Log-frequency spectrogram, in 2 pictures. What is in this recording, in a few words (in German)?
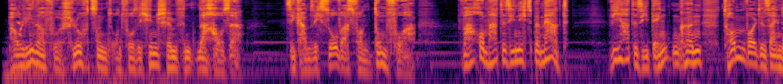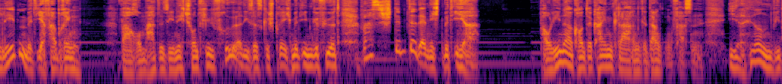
Erzaehler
